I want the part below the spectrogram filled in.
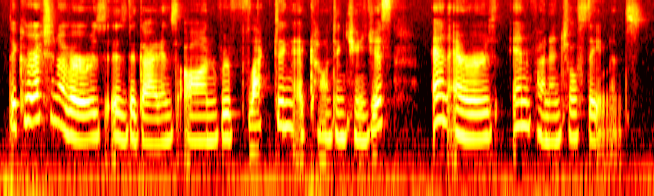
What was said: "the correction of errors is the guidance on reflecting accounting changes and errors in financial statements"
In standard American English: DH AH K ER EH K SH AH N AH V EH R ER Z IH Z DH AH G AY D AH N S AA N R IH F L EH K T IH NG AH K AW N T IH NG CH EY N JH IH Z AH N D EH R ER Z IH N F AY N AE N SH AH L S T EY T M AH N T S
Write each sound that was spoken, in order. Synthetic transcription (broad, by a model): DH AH K ER EH K SH AH N AH V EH R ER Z IH Z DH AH G AY D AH N S N R IH F L EH K T IH NG AH K AW N T IH NG CH EY N JH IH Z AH N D EH R ER Z IH N F AY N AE N SH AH L S T EY T M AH N T S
